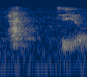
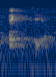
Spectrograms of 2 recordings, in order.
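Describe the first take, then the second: First: The first syllable has an 'a' vowel. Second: The first syllable has an 'i' vowel. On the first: This is the older form. "used to be hactil" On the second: This is the later form. "instead of hictil"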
